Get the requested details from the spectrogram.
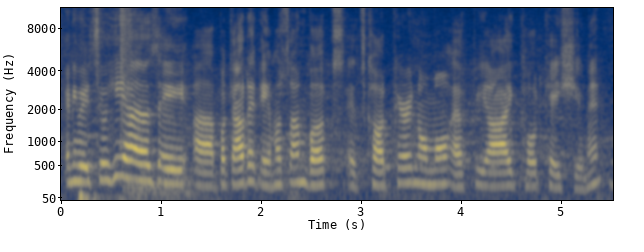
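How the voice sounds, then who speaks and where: At a haunted hotel event, a middle-aged woman with a Kentucky accent speaks briskly at a medium pitch. She's a guest paranormal investigator in a casual live interview, rambling with plenty of fillers and restarts while crowd chatter fills the background.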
